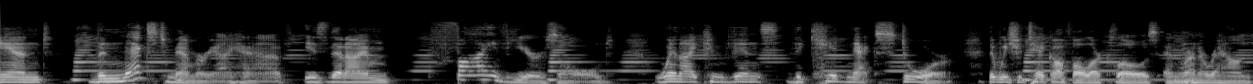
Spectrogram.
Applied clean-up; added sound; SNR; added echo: classical method WPE with log-MMSE.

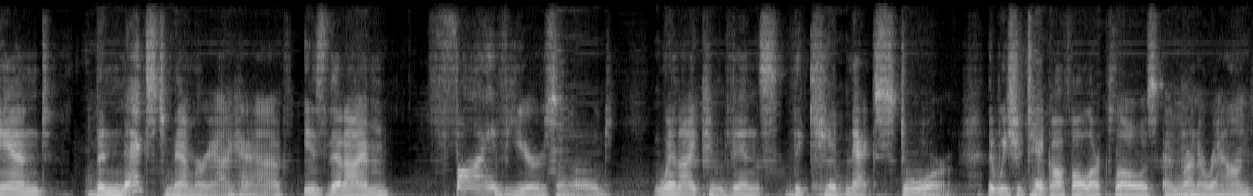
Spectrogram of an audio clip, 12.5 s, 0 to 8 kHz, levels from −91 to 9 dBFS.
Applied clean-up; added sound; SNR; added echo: neural separator model SepFormer DNS4.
